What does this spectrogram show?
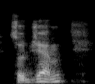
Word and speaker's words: Cem: Bayezid II was able to get to Constantinople first, but his younger brother, Shahzade Cem, in Turkish, the C is pronounced as a J, right? So Cem was also vying to become Sultan.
